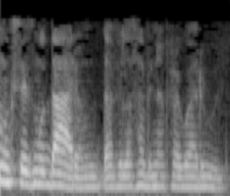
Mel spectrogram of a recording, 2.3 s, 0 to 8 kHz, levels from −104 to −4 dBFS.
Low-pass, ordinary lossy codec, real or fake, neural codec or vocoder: 7.2 kHz; MP3, 24 kbps; real; none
